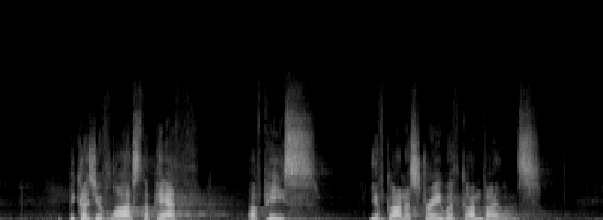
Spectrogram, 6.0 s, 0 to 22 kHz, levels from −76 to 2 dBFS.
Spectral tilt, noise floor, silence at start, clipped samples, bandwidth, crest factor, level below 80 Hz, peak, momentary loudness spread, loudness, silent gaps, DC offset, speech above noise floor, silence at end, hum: -3.5 dB/octave; -60 dBFS; 0.7 s; under 0.1%; 14 kHz; 22 dB; -80 dBFS; -4 dBFS; 12 LU; -25 LUFS; none; under 0.1%; 35 dB; 0.65 s; none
